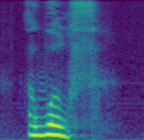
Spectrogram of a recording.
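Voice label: "wolf", British English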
